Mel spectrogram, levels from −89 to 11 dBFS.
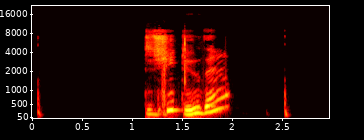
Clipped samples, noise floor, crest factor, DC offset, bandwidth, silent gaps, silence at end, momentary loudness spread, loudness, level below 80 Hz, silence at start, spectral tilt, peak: under 0.1%; under -90 dBFS; 18 dB; under 0.1%; 9.6 kHz; none; 0.4 s; 16 LU; -16 LUFS; -60 dBFS; 1.15 s; -4.5 dB/octave; -2 dBFS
